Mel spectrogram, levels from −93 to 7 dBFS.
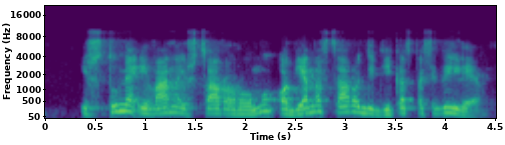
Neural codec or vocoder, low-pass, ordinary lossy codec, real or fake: none; 7.2 kHz; Opus, 16 kbps; real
